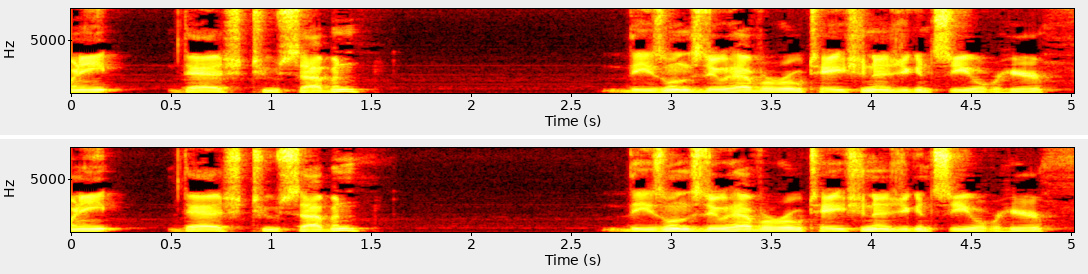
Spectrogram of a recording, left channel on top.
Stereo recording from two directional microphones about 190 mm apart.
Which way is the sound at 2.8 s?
10° right (ahead or behind).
